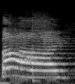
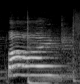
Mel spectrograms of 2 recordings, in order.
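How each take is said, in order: First: It is said in a lower pitch. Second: It is said in a very high pitch.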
